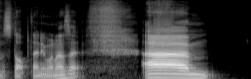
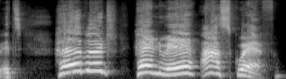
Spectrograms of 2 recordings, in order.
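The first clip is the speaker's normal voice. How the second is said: put-on slow, much higher and louder plummy posh English accent; hammed-up upper-class English accent; 13 semitones higher, 10 dB louder, slower than usual. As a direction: announce your grand name like a pompous English gentleman. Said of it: "You can't even say that in any other accent except a posh one".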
